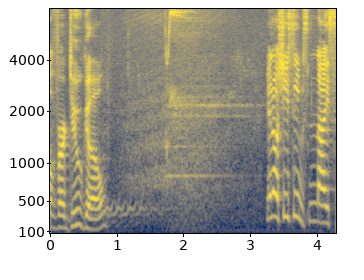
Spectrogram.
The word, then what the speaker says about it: Verdugo: head of Monarch Director Verdugo as it's pronounced, not Vertigo. Verdugo.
